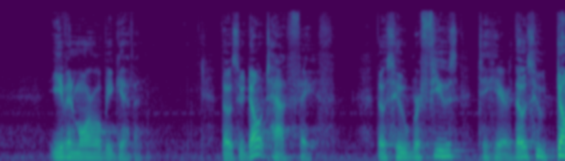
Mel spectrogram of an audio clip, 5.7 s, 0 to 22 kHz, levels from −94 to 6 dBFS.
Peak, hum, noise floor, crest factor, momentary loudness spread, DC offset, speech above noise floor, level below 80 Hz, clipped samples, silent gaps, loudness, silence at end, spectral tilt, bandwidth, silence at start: -14 dBFS; none; -72 dBFS; 26 dB; 13 LU; under 0.1%; 33 dB; -70 dBFS; under 0.1%; none; -41 LUFS; 0 s; -6 dB/octave; 16 kHz; 0.5 s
